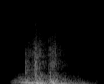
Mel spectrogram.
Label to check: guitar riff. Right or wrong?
Wrong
